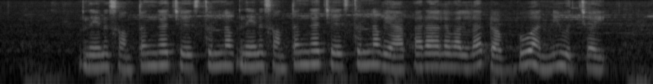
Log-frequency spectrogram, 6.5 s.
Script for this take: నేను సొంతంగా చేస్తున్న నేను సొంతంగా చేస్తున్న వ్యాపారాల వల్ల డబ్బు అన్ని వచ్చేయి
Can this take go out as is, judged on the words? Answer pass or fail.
pass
